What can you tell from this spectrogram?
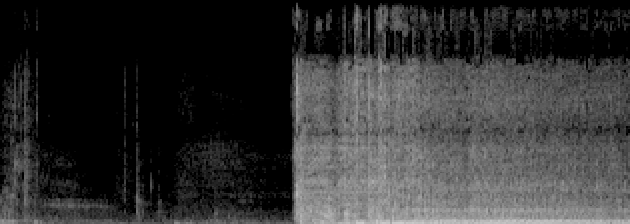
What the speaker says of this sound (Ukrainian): гріємо свічки і запускаємо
